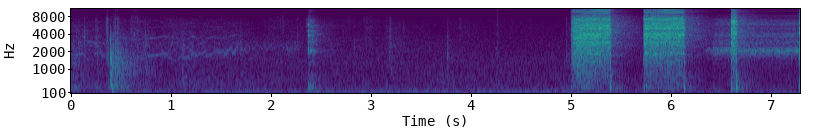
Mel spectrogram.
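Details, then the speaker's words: Polaris RZR 900 fuel injector bench-tested off the engine, pressurized with cleaner and pulsed from a battery through alligator clips. A few sharp clicks, then crisp hissing spray bursts on each pulse; the injector opens cleanly and the spray looks clean. "Ooh. All right, that looks clean."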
